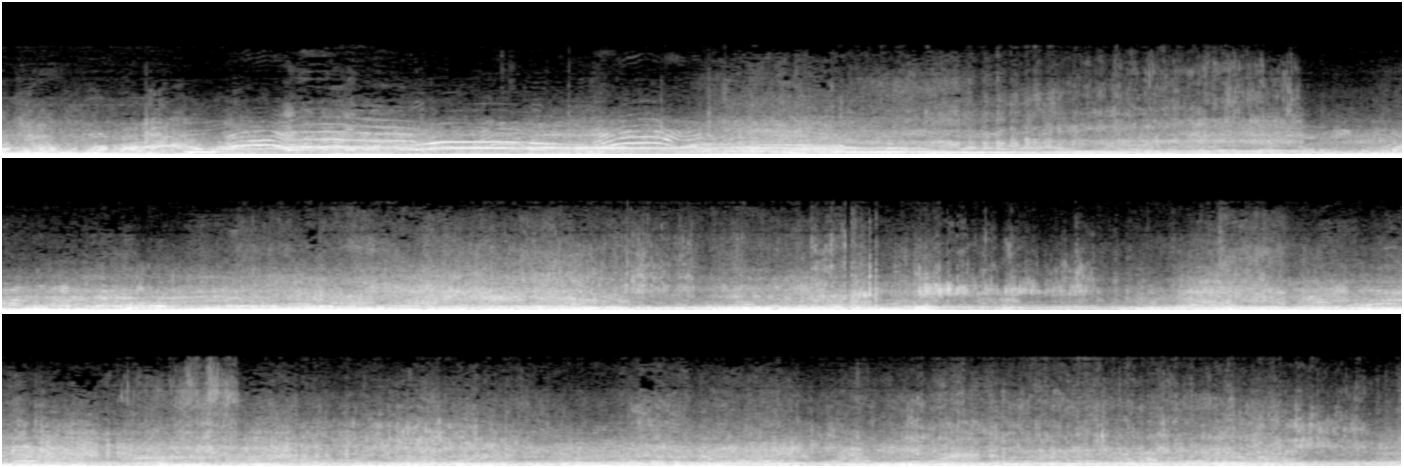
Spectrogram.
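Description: Dirt bike engines rev and whine loudly nearby, outdoors.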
